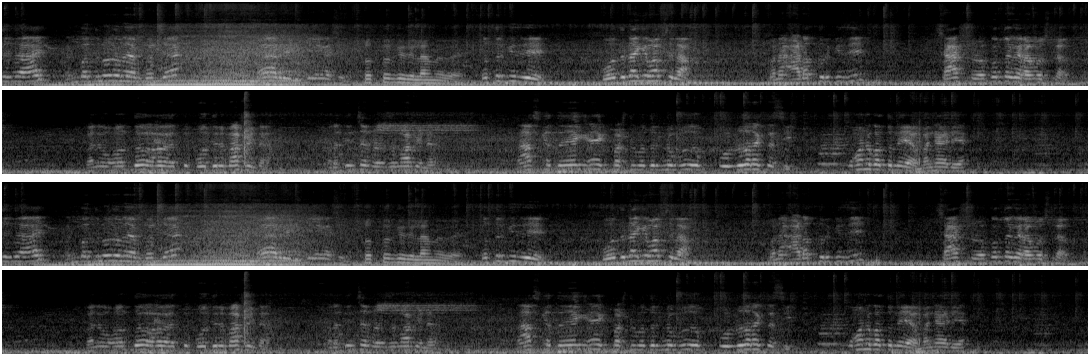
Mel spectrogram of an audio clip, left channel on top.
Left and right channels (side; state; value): both; normal; correlation 0.93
